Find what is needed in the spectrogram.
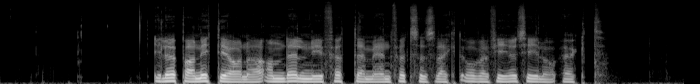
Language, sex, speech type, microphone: Norwegian, male, read, Sennheiser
